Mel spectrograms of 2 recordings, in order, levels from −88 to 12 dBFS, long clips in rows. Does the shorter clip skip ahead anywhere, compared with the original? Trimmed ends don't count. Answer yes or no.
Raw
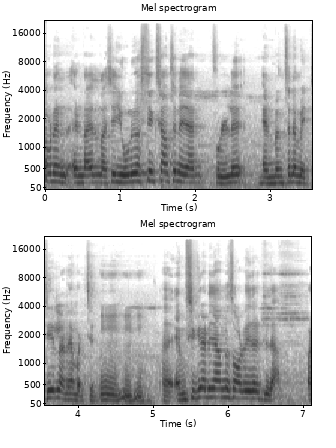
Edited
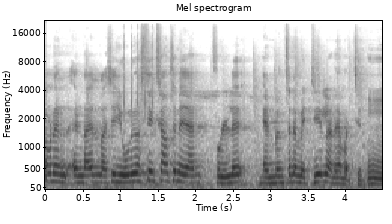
no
